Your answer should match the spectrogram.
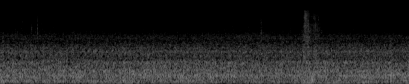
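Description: Steady background rumble and hiss with no clear single source, and a brief soft rustle about three seconds in.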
